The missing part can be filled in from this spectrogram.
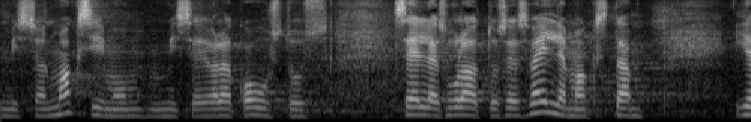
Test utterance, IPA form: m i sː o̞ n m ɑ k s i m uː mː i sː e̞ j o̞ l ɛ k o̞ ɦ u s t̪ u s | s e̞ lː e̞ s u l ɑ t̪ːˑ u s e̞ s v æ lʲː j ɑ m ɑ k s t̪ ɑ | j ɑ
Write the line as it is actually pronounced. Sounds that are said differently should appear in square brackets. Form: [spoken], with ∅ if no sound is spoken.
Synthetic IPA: m i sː o̞ n m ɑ k s i m [u] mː i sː e̞ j o̞ l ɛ k o̞ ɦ u s t̪ u s | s e̞ lː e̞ s u l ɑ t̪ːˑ u s e̞ s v æ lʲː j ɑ m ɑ k s t̪ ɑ | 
